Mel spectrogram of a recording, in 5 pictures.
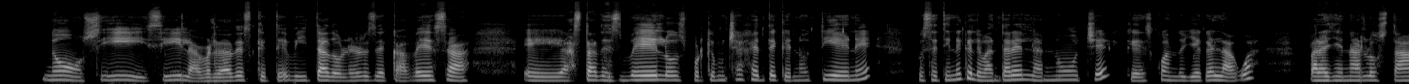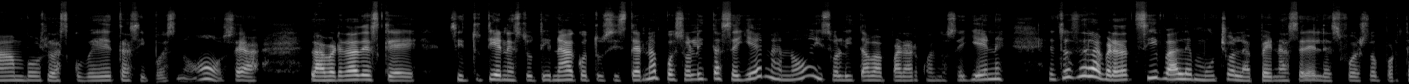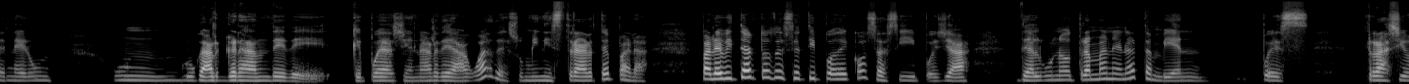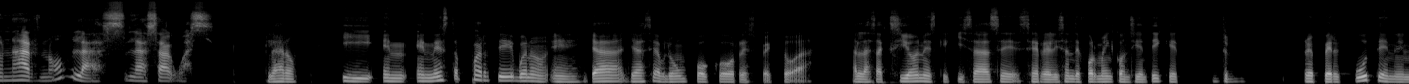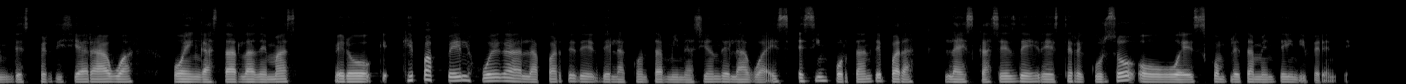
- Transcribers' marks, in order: tapping
- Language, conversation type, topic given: Spanish, podcast, ¿Qué consejos darías para ahorrar agua en casa?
